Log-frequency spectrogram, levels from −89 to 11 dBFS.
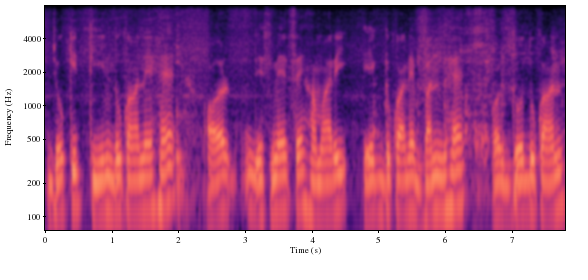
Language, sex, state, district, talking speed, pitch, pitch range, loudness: Hindi, male, Madhya Pradesh, Katni, 125 wpm, 110 Hz, 105-115 Hz, -18 LUFS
